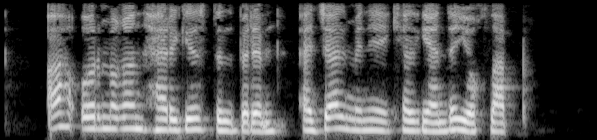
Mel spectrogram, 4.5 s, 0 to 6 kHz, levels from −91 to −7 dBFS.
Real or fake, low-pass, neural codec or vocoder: real; 5.4 kHz; none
